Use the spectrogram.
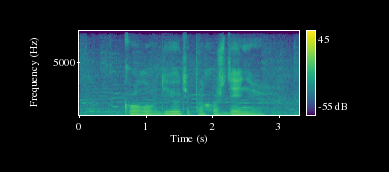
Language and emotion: Russian, sad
